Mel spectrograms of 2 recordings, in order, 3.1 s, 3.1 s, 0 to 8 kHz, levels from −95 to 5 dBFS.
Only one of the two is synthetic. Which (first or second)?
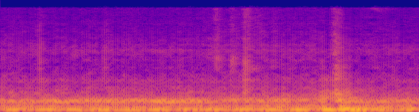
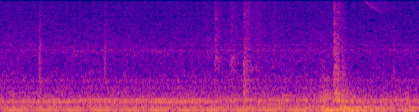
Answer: first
